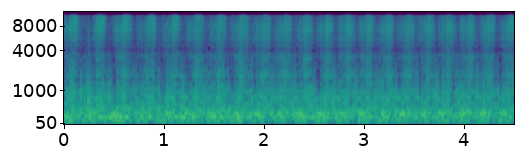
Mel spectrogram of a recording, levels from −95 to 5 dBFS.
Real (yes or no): no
